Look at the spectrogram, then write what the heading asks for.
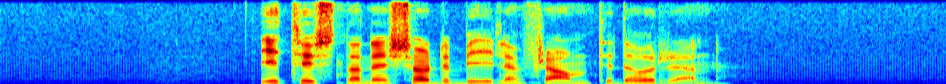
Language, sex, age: Swedish, female, 36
